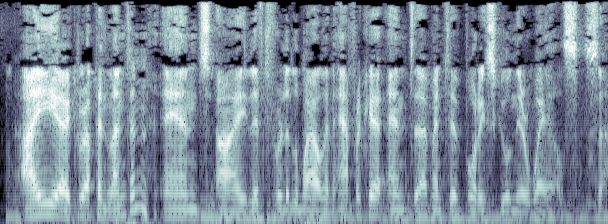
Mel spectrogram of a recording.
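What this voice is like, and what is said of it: Slight English accent. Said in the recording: “there was a little bit of English ... it's a tour of the colonies accent”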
